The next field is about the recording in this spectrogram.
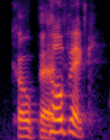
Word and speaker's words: Kopech: Kopech.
